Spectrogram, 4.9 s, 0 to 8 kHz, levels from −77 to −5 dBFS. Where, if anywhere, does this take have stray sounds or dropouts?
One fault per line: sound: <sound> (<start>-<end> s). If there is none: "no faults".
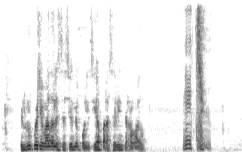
sound: sneeze (3.7-4.2 s)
